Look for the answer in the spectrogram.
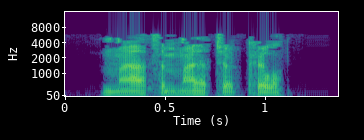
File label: "mathematical", English; adjectives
